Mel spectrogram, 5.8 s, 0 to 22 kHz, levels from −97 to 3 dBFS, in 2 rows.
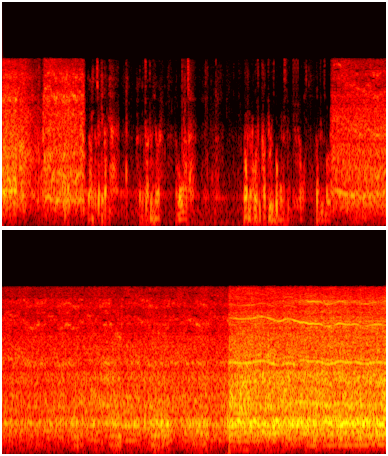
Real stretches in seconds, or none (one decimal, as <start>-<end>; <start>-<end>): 0.0-5.8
